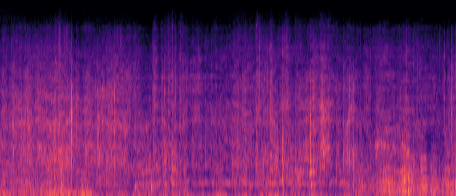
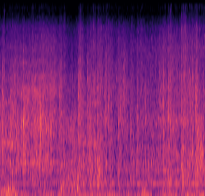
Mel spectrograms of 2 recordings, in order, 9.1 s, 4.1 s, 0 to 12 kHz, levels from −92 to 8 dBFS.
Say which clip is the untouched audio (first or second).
second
